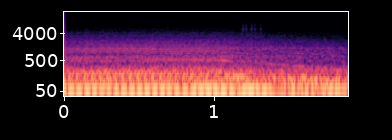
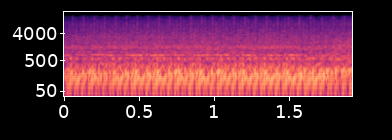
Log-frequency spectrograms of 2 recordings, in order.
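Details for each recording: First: Warm Porsche 3.2 Carrera flat-six, rebuilt engine, idling around 1000 rpm after a brief rev: deep rumble rising and falling slowly and irregularly; idle surge that stops under clutch load, caused by base idle adjustment set too high. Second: Porsche 3.2 Carrera flat-six after base idle adjustment screw turned about four and a half turns down from 900+: smooth, even low rumble at steady 800 rpm, no hunting or misses; idle fixed, correct for this car.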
